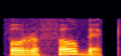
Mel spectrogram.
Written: photophobic

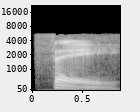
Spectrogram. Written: fay

